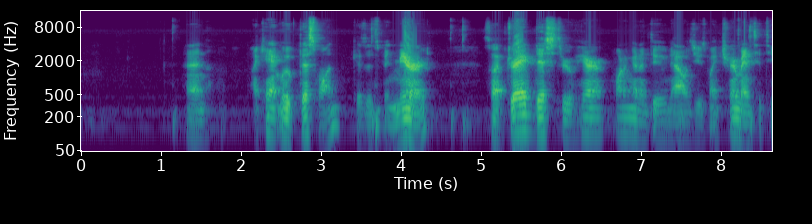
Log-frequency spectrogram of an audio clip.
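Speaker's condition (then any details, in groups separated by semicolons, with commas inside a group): No condition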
